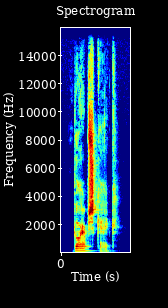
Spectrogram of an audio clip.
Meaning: village church
- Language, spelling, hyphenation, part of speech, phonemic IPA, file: Dutch, dorpskerk, dorps‧kerk, noun, /ˈdɔrps.kɛrk/, Nl-dorpskerk.ogg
